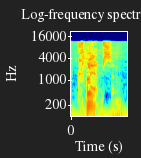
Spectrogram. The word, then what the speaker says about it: Clemson: Got to say it right. It's Clemson. And he was there, I'll tell you why, in our entertainment headlines of this final hour.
